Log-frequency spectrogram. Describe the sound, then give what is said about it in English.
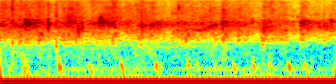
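Applause from a church audience, a steady, even wash of many hands clapping that holds at a constant level from start to finish with no pauses. “Will y'all give them just some applause?”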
